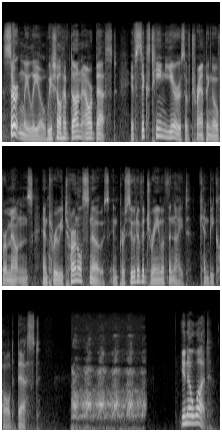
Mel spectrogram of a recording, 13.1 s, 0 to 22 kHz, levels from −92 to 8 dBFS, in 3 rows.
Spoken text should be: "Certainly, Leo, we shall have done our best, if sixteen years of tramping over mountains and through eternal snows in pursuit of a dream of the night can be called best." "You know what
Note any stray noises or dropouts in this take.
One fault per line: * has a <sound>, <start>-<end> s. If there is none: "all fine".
* has a bark, 10.1-11.6 s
